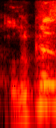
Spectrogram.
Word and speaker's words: Lucas: I think your team is Bayla and Lucas. Luca. Yeah, Luca. Luca. Yeah, Luca, the producer. The Yeah, silent S always gets me.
